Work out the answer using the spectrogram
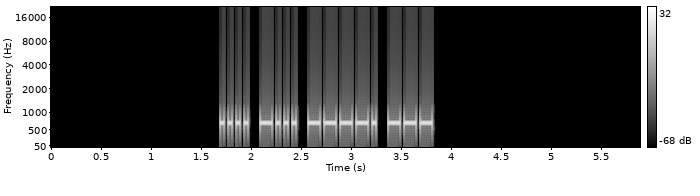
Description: Morse code, heard as a keyed tone, about 31 wpm, 700 Hz. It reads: HB9O
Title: DXCC-100 Call Signs - 4 Characters - Repeated 2x - 30wpm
